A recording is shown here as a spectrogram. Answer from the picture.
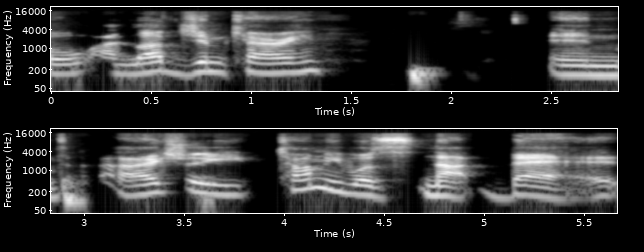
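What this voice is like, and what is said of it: Usual voice. Nothing is said of it.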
